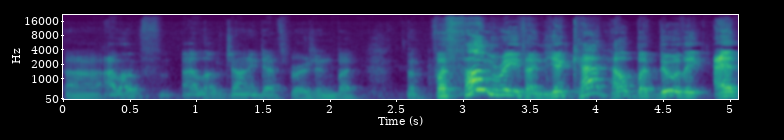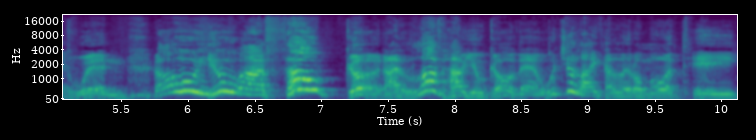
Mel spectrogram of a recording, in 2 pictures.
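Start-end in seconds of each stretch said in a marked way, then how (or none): 5.8-10.1 loud, swooping, animated cartoon-character voice. Doing voices of film characters: animated Mad Hatter voice. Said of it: "the animated Mad Hatter".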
